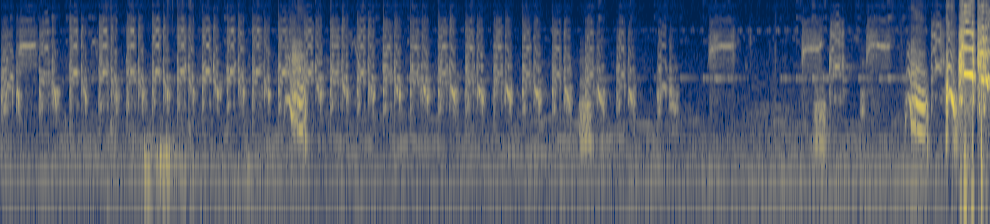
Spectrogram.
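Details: Grey francolin giving a steady series of short, harsh notes repeated several times a second, then breaking into scattered squawks and ending with a loud burst of noise.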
